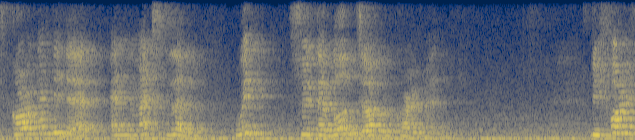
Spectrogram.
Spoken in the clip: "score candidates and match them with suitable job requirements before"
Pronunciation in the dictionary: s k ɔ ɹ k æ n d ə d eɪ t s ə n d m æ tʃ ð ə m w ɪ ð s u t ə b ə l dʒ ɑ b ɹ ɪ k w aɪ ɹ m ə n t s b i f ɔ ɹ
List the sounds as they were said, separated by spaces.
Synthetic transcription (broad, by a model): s k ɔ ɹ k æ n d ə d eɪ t ə n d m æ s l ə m w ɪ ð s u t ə b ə l dʒ ɑ b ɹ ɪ k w aɪ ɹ m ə n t b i f ɔ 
